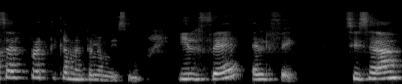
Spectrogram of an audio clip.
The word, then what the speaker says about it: fait: Ici, nous avons T, mais ça ne se prononce pas. Ajá. Aunque tenemos una T ahí, esa no se pronuncia. Entonces, va a ser prácticamente lo mismo. Il fait, elle fait.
